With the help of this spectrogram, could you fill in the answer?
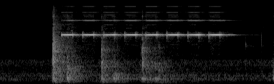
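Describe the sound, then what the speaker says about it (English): Washing machine control panel emitting a loud series of about nine evenly spaced electronic beeps in quick rhythm, close by, with a clatter at the start and no talking. "Oh, beep is loud."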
